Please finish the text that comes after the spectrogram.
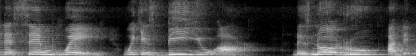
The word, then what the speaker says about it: bur: same way, which is B-U-R. There's no ru at the end, like in actually and Luo and the Luo. There's no ru. It's just bur, bur. Stop there. Bur, like bur.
